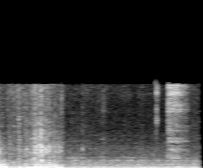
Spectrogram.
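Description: Honda car's engine idling, heard from inside the cabin as a steady low hum.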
